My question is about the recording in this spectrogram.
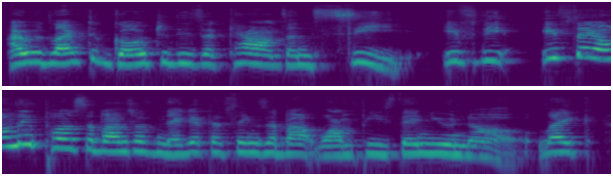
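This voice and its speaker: Her voice a little high and her pace fairly quick, a woman offers casual livestream commentary while reacting to manga. She keeps reworking her phrasing as she talks.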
